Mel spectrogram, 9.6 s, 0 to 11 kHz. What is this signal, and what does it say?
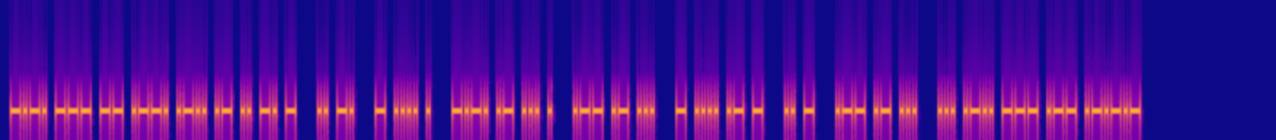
Morse code, heard as a keyed tone, about 50 wpm, 700 Hz. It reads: COMPLAINT IN THE CASE WAS THAT IT WAS SLOW.
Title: Sentences from Top 1400 Words 50wpm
